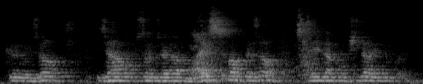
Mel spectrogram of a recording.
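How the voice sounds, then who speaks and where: High-voiced preaching man, echoey room. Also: little pitch movement, fast. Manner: emphatic preaching with many rhetorical questions. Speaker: pastor. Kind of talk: sermon. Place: church prayer room. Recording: very echoey room, far mic, faint hiss.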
